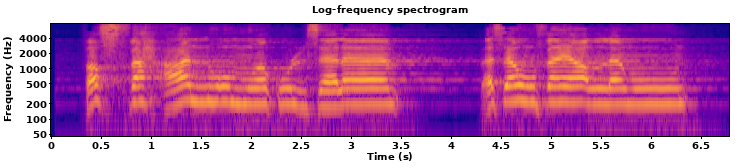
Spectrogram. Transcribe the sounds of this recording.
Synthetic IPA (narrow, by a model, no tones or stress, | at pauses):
fɑsˤfɑħʕanhʊmwɑqʊlsalaːm | fasawfajaʕlamuːn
